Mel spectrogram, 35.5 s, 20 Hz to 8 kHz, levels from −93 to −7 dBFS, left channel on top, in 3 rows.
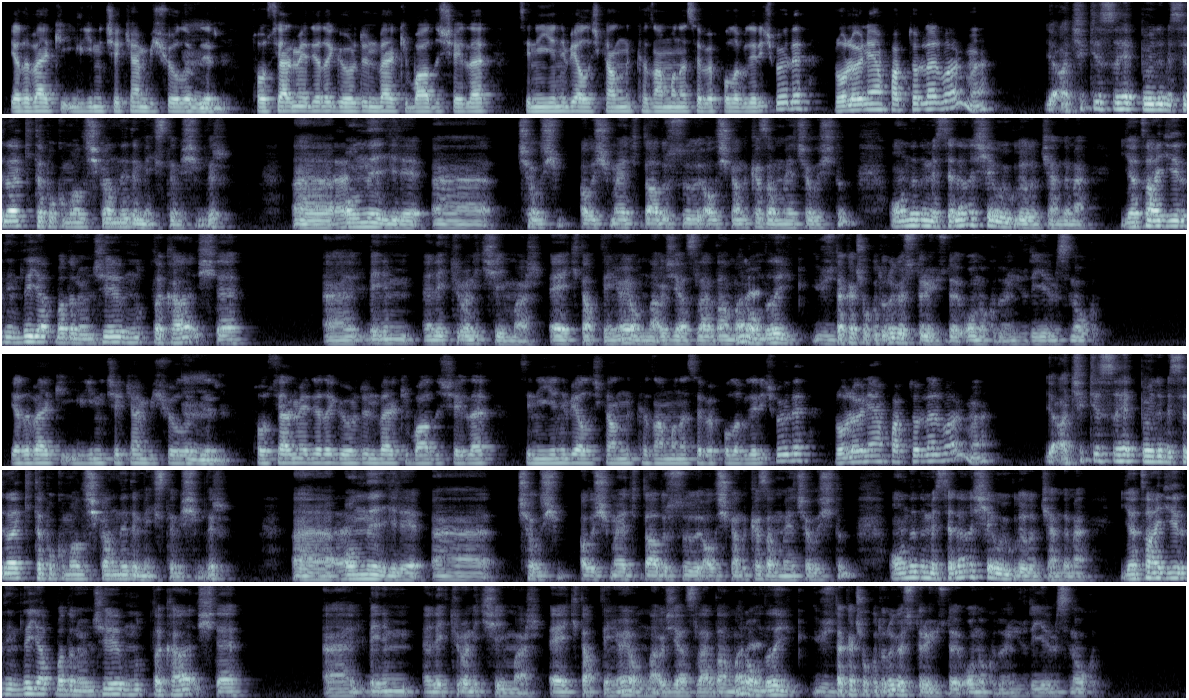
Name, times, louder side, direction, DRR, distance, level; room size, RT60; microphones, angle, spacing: voice 1, 0.1-2.2 2.5-4.9 5.2-8.1 8.3-9.9 15.1-15.3 31.1-31.3, left 4 dB, 70° left, 0.4 m, -31 dB
voice 2, 1.8-2.2 10.4-14.1 14.7-16.7 17.0-22.7 23.0-26.1 26.9-34.6, left 2 dB, 25° right, 1.1 m, -31 dB
3.2 x 3.1 x 2.3 m
head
